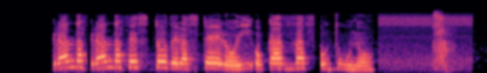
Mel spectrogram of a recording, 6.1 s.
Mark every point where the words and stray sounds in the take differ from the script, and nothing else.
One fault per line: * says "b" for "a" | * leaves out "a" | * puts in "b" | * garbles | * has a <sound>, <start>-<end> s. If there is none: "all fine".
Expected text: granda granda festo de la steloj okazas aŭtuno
* has a sneeze, 5.4-5.7 s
